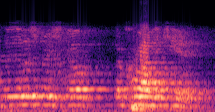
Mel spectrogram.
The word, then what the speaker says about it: karate: Daniel called it karate, but he eventually learned from Mr. Miyagi, it's pronounced karate.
